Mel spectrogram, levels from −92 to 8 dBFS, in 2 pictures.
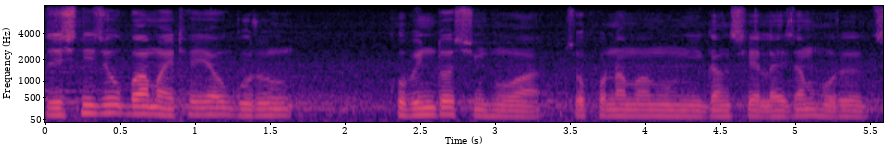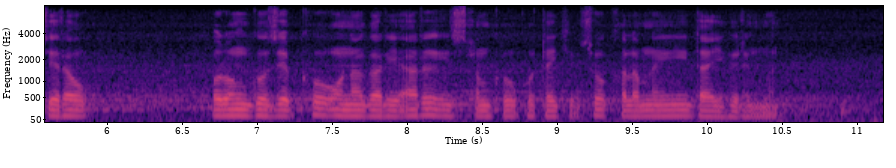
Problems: none marked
